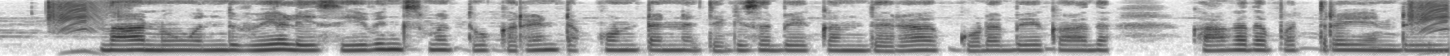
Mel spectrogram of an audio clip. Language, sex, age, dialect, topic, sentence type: Kannada, female, 18-24, Central, banking, question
